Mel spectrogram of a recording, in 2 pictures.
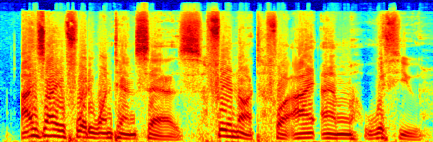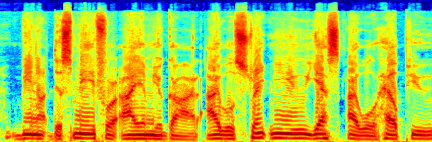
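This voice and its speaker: An unremarkable speaking voice from a man, medium in pitch, with lively intonation, very even loudness and a fairly slow pace. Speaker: radio show host. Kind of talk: radio talk show interview.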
